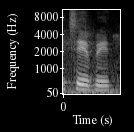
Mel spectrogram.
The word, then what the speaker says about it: Chebet: If you want to say it properly, say Chebet. Pati? Chebet. Chebet. Chebet. Chebet. Not She. Chebet.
